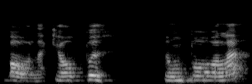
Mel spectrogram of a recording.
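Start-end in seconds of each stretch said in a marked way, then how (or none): 0.8-1.0 "B" said as its bare sound, a short "buh"; initial letter sound. Shown as a demonstration. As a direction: sound out "B" instead of naming the letter. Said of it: "o mesmo som inicial de". ("B" dito como som, não como nome da letra)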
